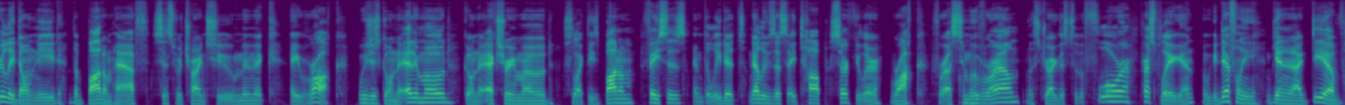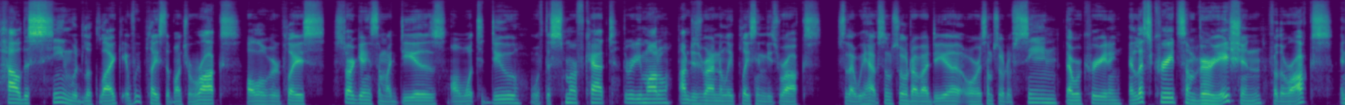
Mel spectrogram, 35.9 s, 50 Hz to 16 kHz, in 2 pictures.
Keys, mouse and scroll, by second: 0.2 shift+middle click, 1.0-1.7 scroll up 1, 1.7-2.0 scroll down 1, 2.0 middle click, 2.6 click, 4.6 alt+middle click, 5.3-6.0 scroll up 1, 6.0 click, 6.8 alt+z, 7.5 click, 8.7 x, 11.0 click, 13.6 middle click, 14.1 click, 14.2 middle click, 14.4 click, 14.9 middle click, 15.3 click, 16.0 shift+middle click, 16.7 middle click, 17.7-18.1 scroll down 1, 18.1 middle click, 19.4 shift+middle click, 20.7-21.3 middle drag, 22.2 w, 23.3 drag, 24.2 click, 24.6 middle click, 25.4 shift+middle click, 27.1 shift+d, 27.7 click, 27.8 middle click, 28.1 click, 29.4 middle click, 30.1 middle click, 30.9 middle click, 31.1 shift+middle click, 31.4 middle click, 31.9 shift+middle click, 32.2-32.8 scroll up 1.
